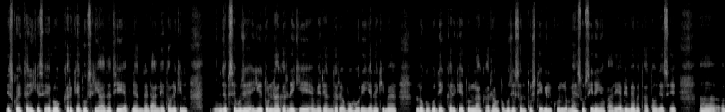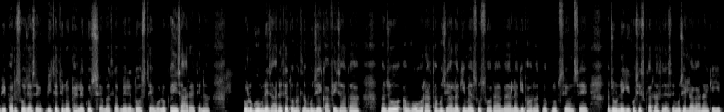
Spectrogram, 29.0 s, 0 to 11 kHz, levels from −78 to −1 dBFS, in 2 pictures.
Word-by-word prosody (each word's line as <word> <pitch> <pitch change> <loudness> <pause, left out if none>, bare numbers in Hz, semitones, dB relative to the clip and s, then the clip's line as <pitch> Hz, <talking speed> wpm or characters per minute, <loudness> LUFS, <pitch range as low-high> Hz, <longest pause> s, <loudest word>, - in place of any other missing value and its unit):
इसको 140 0 +1
एक 135 -1 +1
तरीके 135 0 +2
से 135 +1 0
रोक 135 0 +3
करके, 135 +1 +2
दूसरी 130 +1 0
आदत 135 +1 -2
ही 140 -1 +4
अपने 135 0 0
अंदर 130 +1 0
डाल 125 0 0
लेता 125 +3 -1
हूँ। 165 - +3
लेकिन 170 +1 0 0.6
जब 150 +2 +1
से 185 - -1
मुझे 165 -1 +4
ये 160 +1 +3
तुलना 150 +1 +4
करने 150 0 +2
की 150 +1 -1 0.2
मेरे 135 +1 0
अंदर 140 +1 -1
वो 140 +1 -1
हो 135 +1 -1
रही 135 0 -1
है 140 - 0
ना 155 - +1
कि 150 - -4
मैं 150 0 +1 0.5
लोगों 135 +1 0
को 140 0 0
देखकर 135 0 -1
के 140 +1 0
तुलना 135 0 +2
कर 130 0 -5
रहा 135 - 0
हूँ, 160 - 0
तो - - -5
मुझे 170 0 0
संतुष्टि 145 -1 -3
बिल्कुल 145 - 0
महसूस 140 +3 -1
ही - - +3
नहीं 135 -5 +2
हो 120 - -1
पा 120 - -4
रही 125 +1 -1
है। 130 - +2
अभी 150 +2 0
मैं 150 0 +2
बताता 135 -2 -5
हूँ, 140 - -1
जैसे 140 +1 -2
अ, 140 -1 -12
अभी 140 0 -1
परसों, 135 +1 +1
जैसे 140 0 +1
बीते 140 +1 +1
दिनों 145 0 +1
पहले, 135 0 0
कुछ 145 0 -1
मतलब 135 0 -2
मेरे 135 0 +2
दोस्त 135 +4 -1
थे, - - +3
वो 160 -1 -1
लोग 160 0 +1
कहीं 160 0 +5
जा 130 -5 -2
रहे 120 +1 -1
थे - - -3
ना, 190 +5 -3 0.7
वो 165 - +6
लोग 175 -1 +3
घूमने 150 +4 +5
जा 170 -1 -1
रहे 165 0 +3
थे। 170 - +6
तो 180 +2 -1
मतलब 175 +1 0
मुझे 165 +1 +2
काफ़ी 155 +3 -1
ज़्यादा 170 +1 -1 0.5
जो 160 +2 +5
अ, - - -1
वो 150 +2 +1
हो 150 - +2
रहा 145 -1 +1
था, - - +2
मुझे 165 +4 -1
अलग 165 0 +1
ही - - +3
महसूस 155 -2 +1
हो 130 - +1
रहा 130 0 -2
है, 130 - 0
मैं 150 +2 0
अलग 155 +1 0
ही 160 - +3
भावनात्मक 145 0 -3
रूप 145 -1 +1
से 150 - 0
उनसे 145 0 0 0.4
जुड़ने 145 +1 +4
की 145 +1 0
कोशिश 140 +1 -2
कर 135 -1 -1
रहा 130 0 -1
था। - - 0
जैसे 150 +4 -2
मुझे 165 0 +1
लगा 165 -1 -1
ना 175 +1 0
कि 170 0 -2
145 Hz, 240 wpm, -23 LUFS, 135-155 Hz, 0.7 s, वो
